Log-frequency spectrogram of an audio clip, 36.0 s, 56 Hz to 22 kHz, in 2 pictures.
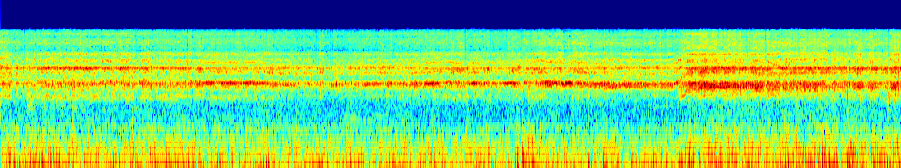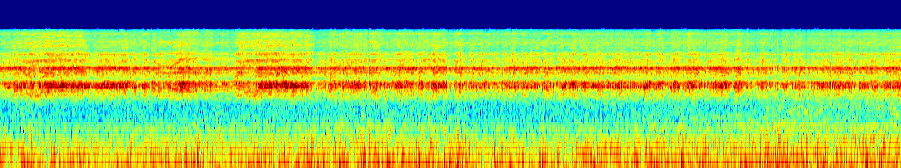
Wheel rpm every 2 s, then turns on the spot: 160, 170, 150, 140, 150, 150, 150, 220, 230, 230, 230, 220, 230, 230, 230, 230, 240, 230.
none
